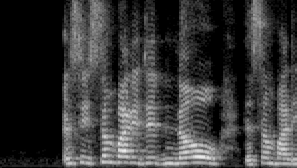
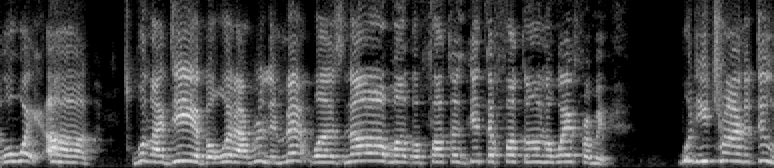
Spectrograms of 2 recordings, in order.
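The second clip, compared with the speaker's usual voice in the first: flustered liar; 6 semitones higher, 4 dB louder than usual. Retold or imitated. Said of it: "the liar was like".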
